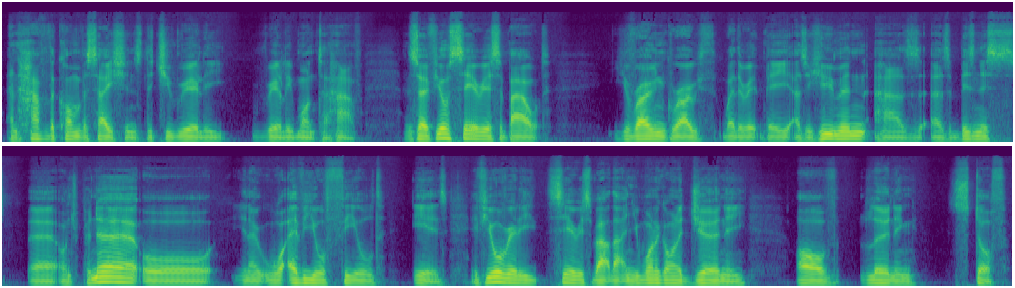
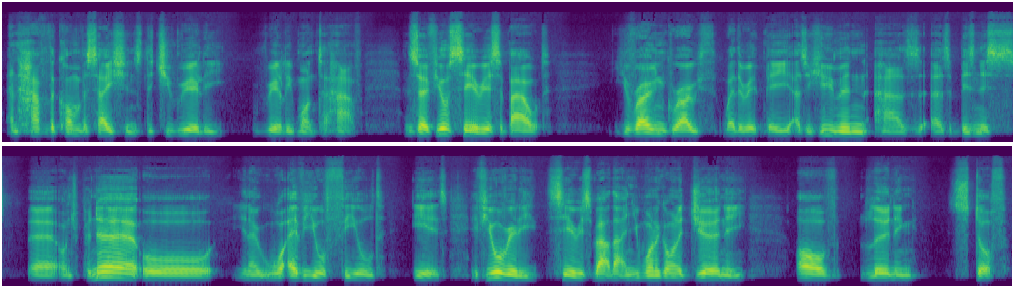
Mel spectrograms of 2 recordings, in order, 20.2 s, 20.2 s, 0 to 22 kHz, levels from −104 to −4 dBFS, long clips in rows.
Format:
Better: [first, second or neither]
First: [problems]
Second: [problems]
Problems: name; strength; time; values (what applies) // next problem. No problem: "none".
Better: first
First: none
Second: thin; very; fading below 300 Hz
